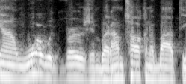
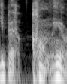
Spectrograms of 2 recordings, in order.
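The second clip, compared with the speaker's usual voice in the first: mock aggressive female voice, quieter; 3 semitones lower, 9 dB quieter than usual. Retelling what a woman in her car said, imitating an aggressive woman. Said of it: "She was very aggressive talking in that car".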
